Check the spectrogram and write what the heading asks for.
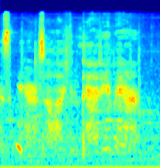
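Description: Soft, indistinct whispered voices murmuring, over a steady low hum.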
